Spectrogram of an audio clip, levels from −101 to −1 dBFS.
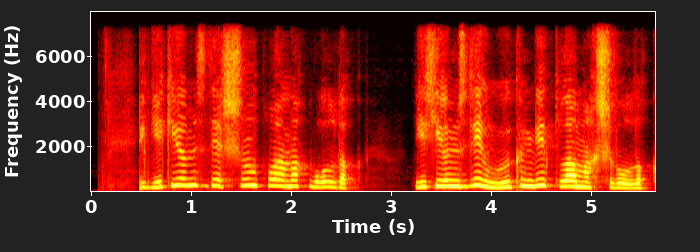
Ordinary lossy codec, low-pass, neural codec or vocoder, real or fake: none; 7.2 kHz; codec, 16 kHz in and 24 kHz out, 0.8 kbps, FocalCodec, streaming, 65536 codes; fake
